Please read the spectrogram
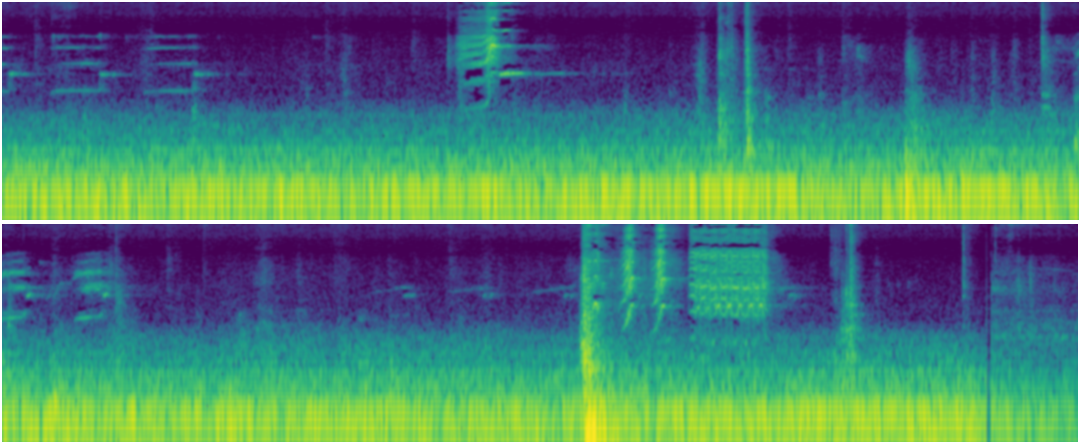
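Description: Birds chirping and calling at intervals over a steady low hum, with a single sharp thump about twelve seconds in.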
